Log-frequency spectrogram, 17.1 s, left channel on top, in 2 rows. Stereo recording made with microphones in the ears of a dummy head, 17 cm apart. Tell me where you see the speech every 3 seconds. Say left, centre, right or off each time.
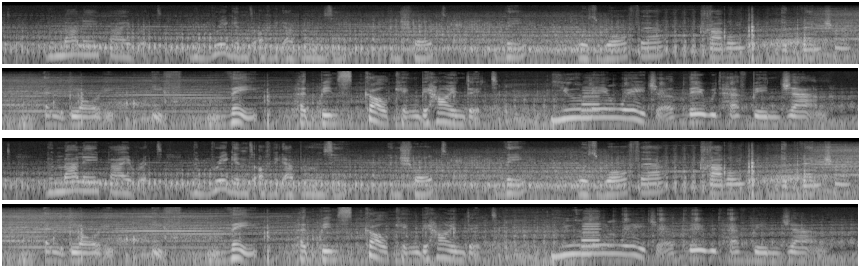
right, right, right, centre, left, left.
